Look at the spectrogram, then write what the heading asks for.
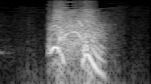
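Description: A man sneezes once during a scripture reading: one loud, abrupt burst that trails off quickly.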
